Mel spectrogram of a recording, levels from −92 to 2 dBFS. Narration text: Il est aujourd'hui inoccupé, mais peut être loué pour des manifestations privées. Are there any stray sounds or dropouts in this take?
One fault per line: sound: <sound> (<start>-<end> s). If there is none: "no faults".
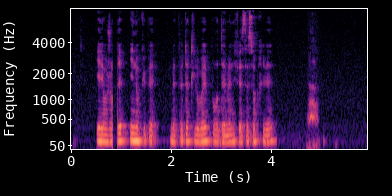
sound: dropout (0.8-0.9 s)
sound: bark (4.7-5.0 s)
